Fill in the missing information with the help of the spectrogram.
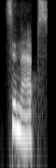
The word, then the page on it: synapse: Indian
